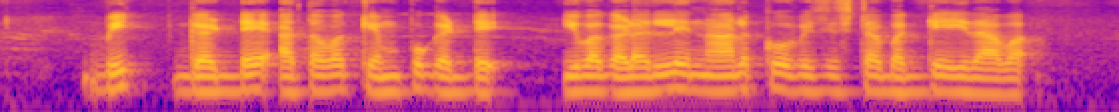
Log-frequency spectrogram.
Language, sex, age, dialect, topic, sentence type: Kannada, male, 25-30, Central, agriculture, statement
